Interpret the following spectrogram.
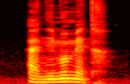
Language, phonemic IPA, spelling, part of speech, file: French, /a.ne.mɔ.mɛtʁ/, anémomètre, noun, LL-Q150 (fra)-anémomètre.wav
- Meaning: anemometer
